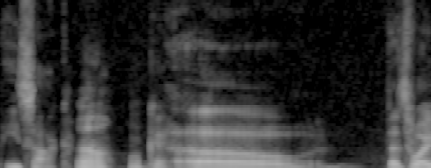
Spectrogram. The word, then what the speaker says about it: Isaac: That's actually how you pronounce Tampa Bay third baseman. our intern's name also. Isak? It's Isak.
